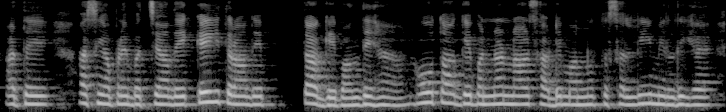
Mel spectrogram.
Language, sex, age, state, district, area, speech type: Punjabi, female, 45-60, Punjab, Mohali, urban, spontaneous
